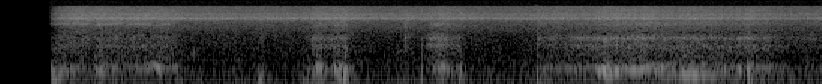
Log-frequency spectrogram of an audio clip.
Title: Rosco the Great dane snoring 😄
